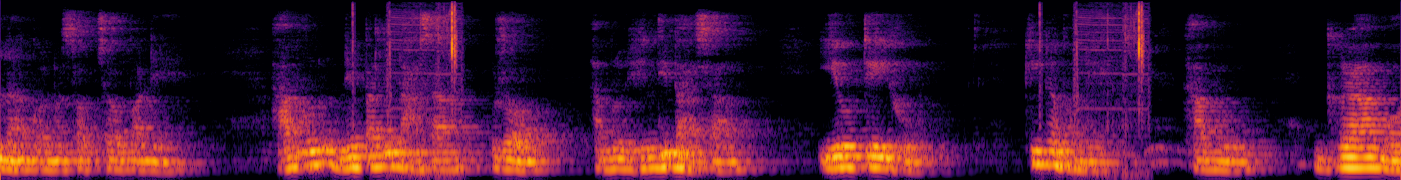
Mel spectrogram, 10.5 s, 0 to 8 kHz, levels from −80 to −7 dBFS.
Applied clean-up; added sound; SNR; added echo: none; Camera; 6 dB; reverberation time 0.8 s.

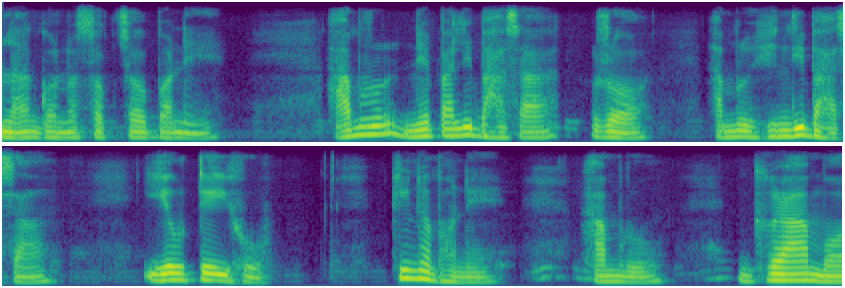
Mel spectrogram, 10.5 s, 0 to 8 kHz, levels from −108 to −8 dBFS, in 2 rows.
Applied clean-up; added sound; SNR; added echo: none; none; none; none.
